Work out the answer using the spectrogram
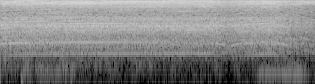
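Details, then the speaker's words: Rotary hammer drill in for service, slipping, before repair, in concrete drilling mode: a steady high motor whine with no hammering and no load. The drill head doesn't turn, rotating only occasionally. "it's been moved to concrete drilling mode, the drill head doesn't go around anymore, so it can rotate only occasionally ."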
